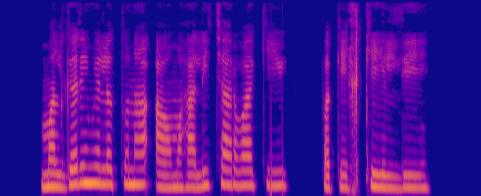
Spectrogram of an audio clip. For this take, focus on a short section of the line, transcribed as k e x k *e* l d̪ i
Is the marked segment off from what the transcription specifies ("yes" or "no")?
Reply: no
